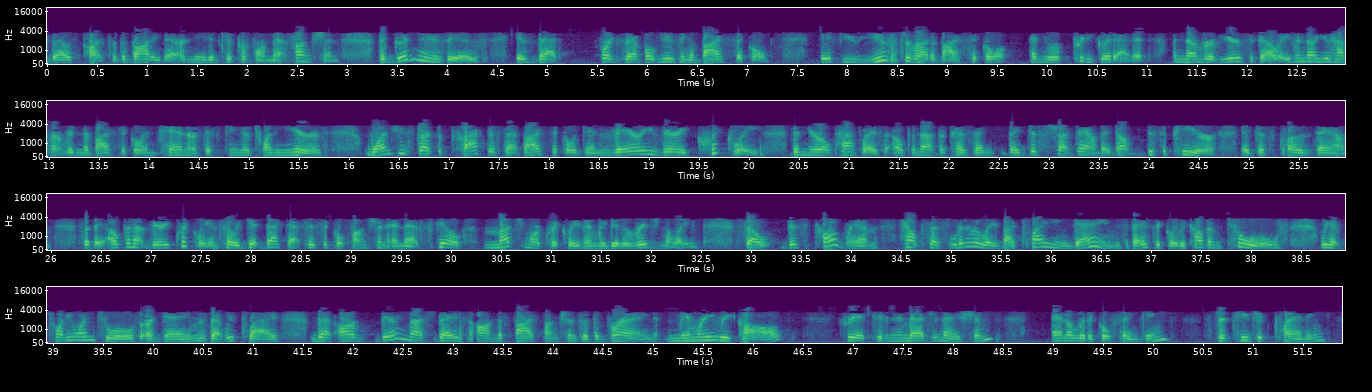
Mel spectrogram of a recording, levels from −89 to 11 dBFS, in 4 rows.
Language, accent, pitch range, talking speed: English, American, 180-220 Hz, 175 wpm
